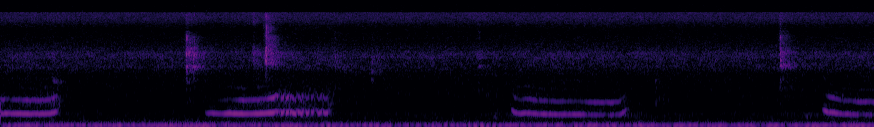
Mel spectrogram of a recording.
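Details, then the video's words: Snoring cat indoors: a steady, flat, whistled tone with a fainter overtone, each lasting about a second and repeating roughly every two to three seconds like breaths, over a constant low hum. "cat snoring"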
